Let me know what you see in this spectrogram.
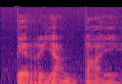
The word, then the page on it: perjantai: [ˈpe̞rjɑn̪t̪ɑi]; /ˈper.jɑn.tɑi/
